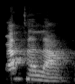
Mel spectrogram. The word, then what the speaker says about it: Batala: You got Batala. There's an accent on the A.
